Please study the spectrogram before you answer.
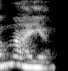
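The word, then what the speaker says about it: Meyer: Olha, na realidade, quando minha minha família fala, eles falam Camila Maia, mas eu também sempre tive essa dúvida, para falar a verdade.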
